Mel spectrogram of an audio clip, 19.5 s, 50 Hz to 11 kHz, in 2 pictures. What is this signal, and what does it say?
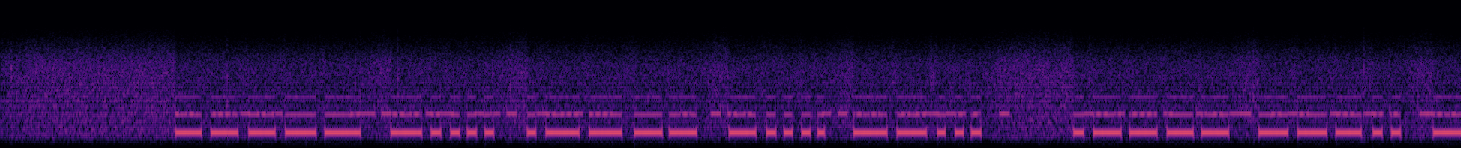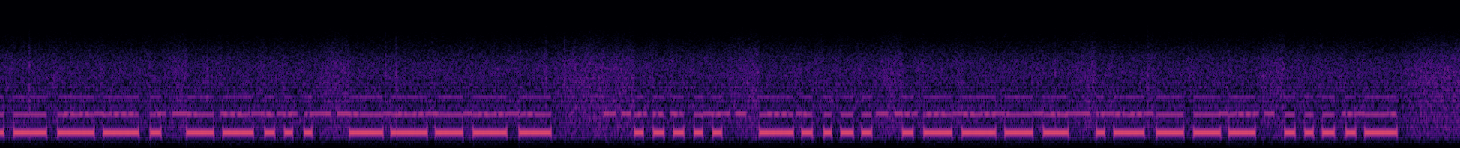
Morse code, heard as a keyed tone, hand-sent with a straight key, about 19 wpm, 400 Hz, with a weaker station near 820 Hz. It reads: 06167 18970 56114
